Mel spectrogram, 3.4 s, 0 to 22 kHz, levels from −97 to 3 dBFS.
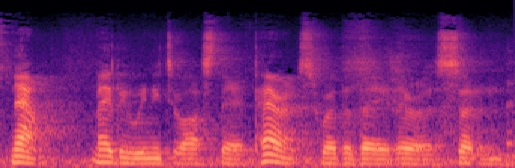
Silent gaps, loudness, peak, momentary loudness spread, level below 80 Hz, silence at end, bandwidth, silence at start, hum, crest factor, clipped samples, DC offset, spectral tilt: none; -20 LUFS; 0 dBFS; 5 LU; -42 dBFS; 0 s; 15 kHz; 0 s; none; 20 dB; under 0.1%; under 0.1%; -5.5 dB/octave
